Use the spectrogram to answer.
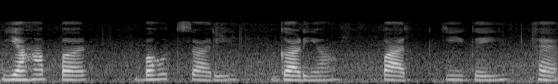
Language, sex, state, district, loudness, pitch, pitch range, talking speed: Hindi, female, Chandigarh, Chandigarh, -19 LUFS, 210 Hz, 200-215 Hz, 95 wpm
